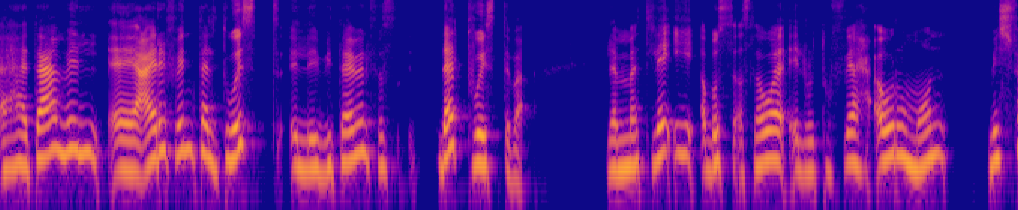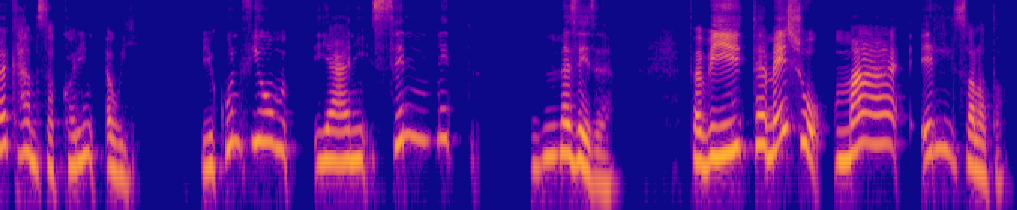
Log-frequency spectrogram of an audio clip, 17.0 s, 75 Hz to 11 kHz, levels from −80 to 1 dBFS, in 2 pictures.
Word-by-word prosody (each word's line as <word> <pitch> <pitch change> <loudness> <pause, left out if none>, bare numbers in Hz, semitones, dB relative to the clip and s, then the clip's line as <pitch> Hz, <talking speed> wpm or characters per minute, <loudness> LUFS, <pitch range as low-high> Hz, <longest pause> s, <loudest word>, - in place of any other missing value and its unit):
هتعمل 270 +8 +2
آآ 195 +1 +1
عارف 275 +8 +4
أنت 300 0 -1
الtwist 250 - -1
اللي 205 -1 -1
بيتعمل 235 +8 -1
في - - -23
الص 210 0 -9 0.3
ده - - +5
الtwist 225 -9 -1
بقى - - -12 0.6
لمّا 200 +2 0
تلاقي 270 +5 -3
أ - - -3
بُص 225 +1 -3
أصل 195 +3 -7
هو 245 - +3 0.2
الرو 190 -1 -7
التفاح 200 +4 -6
أو 245 +2 +3
الرُمان 255 +1 -1 0.3
مش 245 +3 -2
فاكهة 330 -4 -2
مسكرين 230 +3 -3
أوي 180 -6 -3 0.6
بيكون 215 - -2
فيهم 375 -2 -1 0.2
يعني 245 +1 +1
سِنة 355 +10 -1 1.1
مزازة 240 - +1 0.6
فبيتماشوا 325 - +5
مع 360 +7 +3 0.2
السلطة. 230 - -3
245 Hz, 120 wpm, -24 LUFS, 210-300 Hz, 1.1 s, ده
